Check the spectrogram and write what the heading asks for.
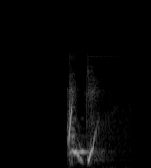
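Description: Skype's call-ended sound: a short electronic jingle of two quick pitch swoops, down and back up, lasting about half a second, about a second in. The call has failed on a busy line.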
